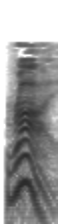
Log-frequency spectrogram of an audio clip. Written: wry

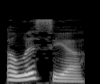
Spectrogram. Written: alysia

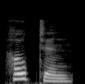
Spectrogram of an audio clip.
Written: hopeton

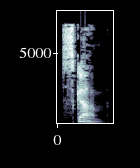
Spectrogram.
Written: scum

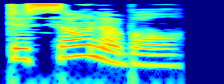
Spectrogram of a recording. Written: disownable

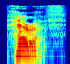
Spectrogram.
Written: paraph

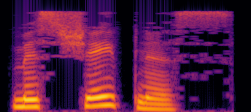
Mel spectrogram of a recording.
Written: misshapenness

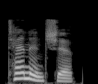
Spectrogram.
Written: tenantship

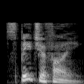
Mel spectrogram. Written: speechifying

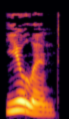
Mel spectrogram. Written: uland

